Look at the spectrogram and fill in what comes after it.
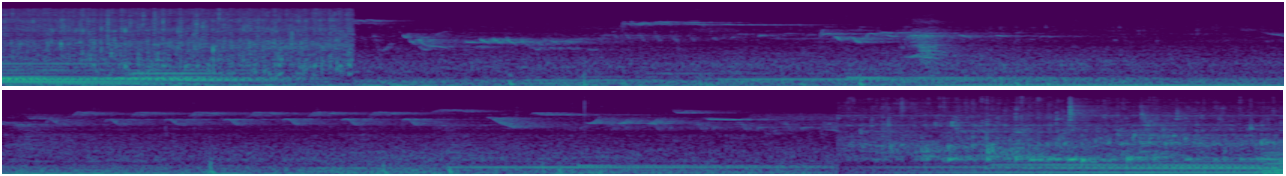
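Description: Garden birds singing, with scattered chirps and then a quick run of about ten repeated notes in the middle. A splashing water sound fades out at the start, and a hiss of water poured into a pan comes in near the end.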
